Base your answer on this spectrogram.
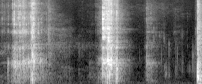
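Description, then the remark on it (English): Someone sips iced coffee: a few short bursts of ice clinking and rattling against the cup, separated by brief silences, with no talking. “Let me get another little sip of my iced coffee.”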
